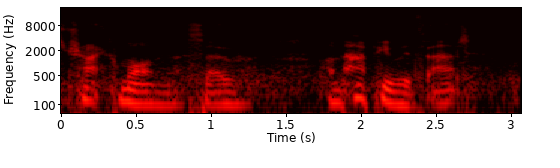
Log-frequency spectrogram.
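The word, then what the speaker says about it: Trac Môn: sure and I uh I asked a local lady who said yes you are it is track one so I'm happy with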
